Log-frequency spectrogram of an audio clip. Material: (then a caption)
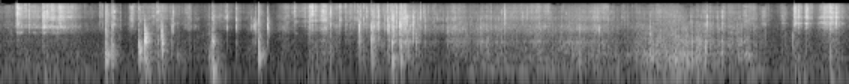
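Chalk. Two solid pink dyed gym chalk blocks are held in the hands and crumbled into powder in a tray. Sharp, bright snapping crunches come first, then a steadier, softer gritty rubbing as the chalk is crushed. The clip ends with a few more crisp cracks.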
